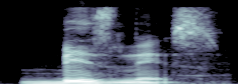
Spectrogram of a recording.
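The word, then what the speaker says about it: business: ये साइलेंट नहीं होता एक लफ्ज ऐसा है जहां पे साइलेंट होता है वो लफ्ज कौन सा है बिजनेस बिजनेस ठीक है यहां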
